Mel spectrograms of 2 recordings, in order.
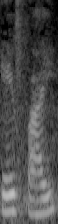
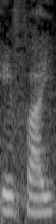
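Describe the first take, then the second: No difference in how they are said.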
